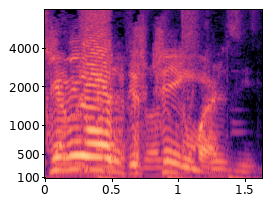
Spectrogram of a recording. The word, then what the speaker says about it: Giveon: Giveon. Giveon. That should be an A, shouldn't it? No, it's you spell it Giveon. You know what's wild about this thing is a Giveon. It's a Giveon.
